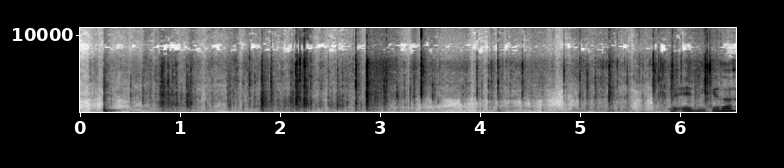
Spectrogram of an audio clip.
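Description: Sheets of paper rustle and crinkle as they are handled.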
